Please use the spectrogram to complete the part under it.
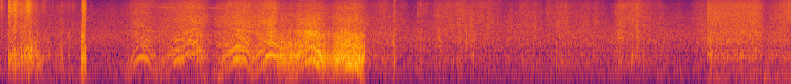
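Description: A nylon sleeping bag swishes and crinkles as it is rolled up.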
